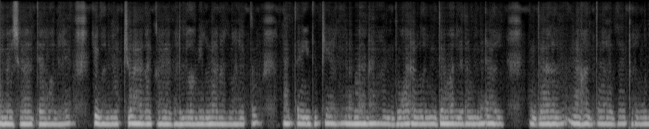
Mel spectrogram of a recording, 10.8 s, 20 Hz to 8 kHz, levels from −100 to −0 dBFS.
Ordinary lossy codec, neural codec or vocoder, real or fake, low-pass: none; codec, 16 kHz, 1 kbps, FreqCodec, smaller model; fake; none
